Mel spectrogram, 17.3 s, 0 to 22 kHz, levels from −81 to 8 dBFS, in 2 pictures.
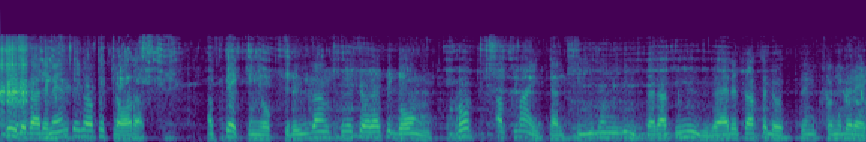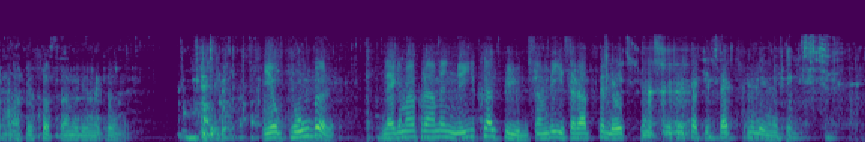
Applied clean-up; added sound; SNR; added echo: neural mask model RNNoise.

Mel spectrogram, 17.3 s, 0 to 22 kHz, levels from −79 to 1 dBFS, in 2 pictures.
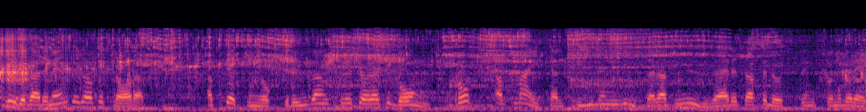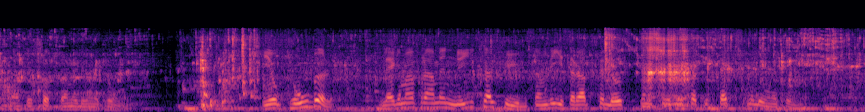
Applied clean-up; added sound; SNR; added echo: none; Sink (filling or washing); -1 dB; none.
